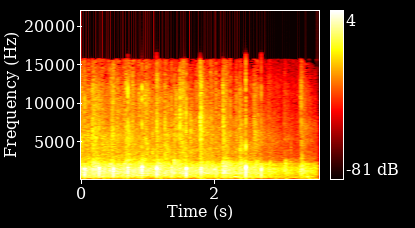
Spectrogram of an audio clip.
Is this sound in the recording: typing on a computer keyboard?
no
